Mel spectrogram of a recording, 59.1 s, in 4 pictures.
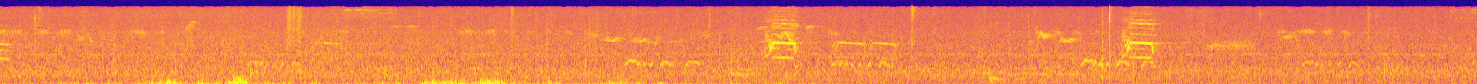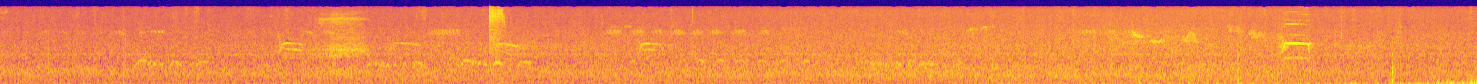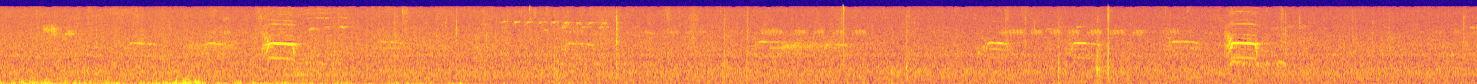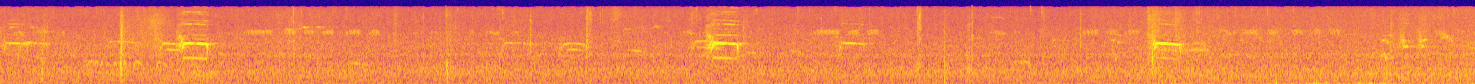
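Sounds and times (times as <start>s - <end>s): faint outdoor background: 0.0s - 59.0s
soft bird chirps and trills: 10.4s - 13.8s, 15.8s - 20.2s, 39.2s - 43.0s.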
